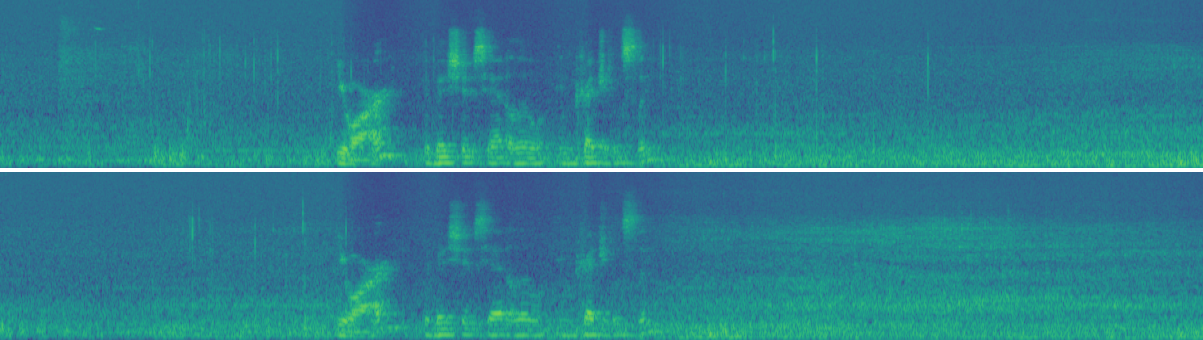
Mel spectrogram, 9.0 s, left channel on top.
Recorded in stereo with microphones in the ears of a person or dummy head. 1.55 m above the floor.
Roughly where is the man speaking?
Left.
